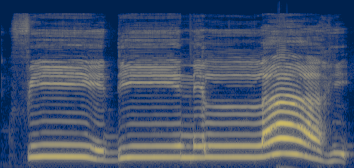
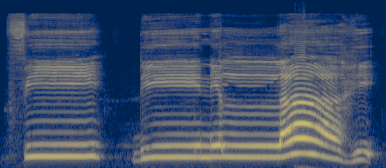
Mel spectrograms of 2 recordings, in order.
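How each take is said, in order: Both takes have the same delivery.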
